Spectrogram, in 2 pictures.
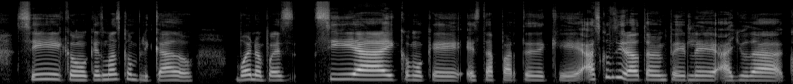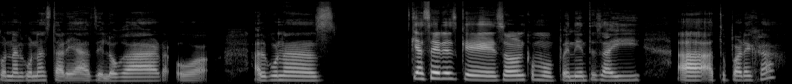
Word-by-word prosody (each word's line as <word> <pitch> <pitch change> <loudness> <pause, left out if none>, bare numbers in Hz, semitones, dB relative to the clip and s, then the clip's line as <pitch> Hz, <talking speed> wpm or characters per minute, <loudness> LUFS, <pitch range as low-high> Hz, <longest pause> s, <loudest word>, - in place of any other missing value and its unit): Sí, 240 -1 0
como 205 -1 0
que 210 - -3
es 210 - -3
más 230 +1 0
complicado. 195 -5 -2 0.4
Bueno, 215 -1 0
pues 195 0 -2 0.2
sí 245 0 +3
hay 220 -1 +8
como 205 -2 -5
que 185 -1 -3
esta 105 - -4
parte 100 - -5
de 195 -1 -5
que, 95 - -5
¿has - - +2
considerado 330 -11 +2
también 210 -1 -2
pedirle 205 -1 -2
ayuda 190 -1 +1
con 195 - -6
algunas 190 +2 -5
tareas 95 -1 -4
del - - -7
hogar, 175 +1 -1
o 95 0 -6 0.5
algunas 195 -1 -1 0.7
quehaceres 270 -1 +5
que 205 -5 +4
son 210 +1 +2
como 200 -4 -6
pendientes 195 +3 -6
ahí 195 +2 -3 0.3
a 195 0 +4
a - - -4
tu 220 -1 -15
pareja? 200 +10 -4
200 Hz, 145 wpm, -27 LUFS, 190-215 Hz, 0.7 s, hay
